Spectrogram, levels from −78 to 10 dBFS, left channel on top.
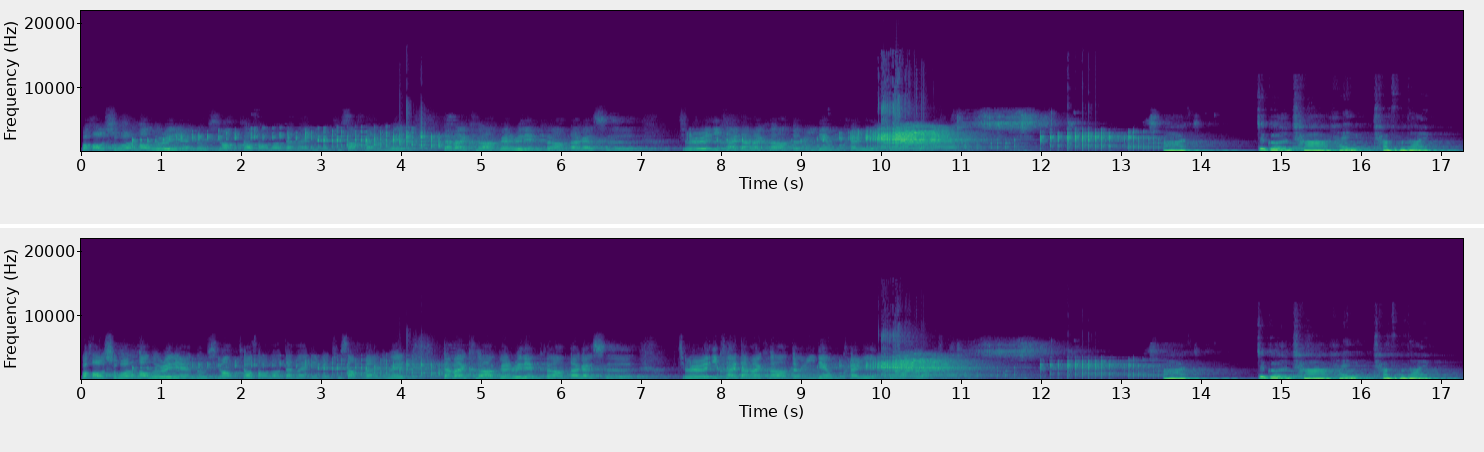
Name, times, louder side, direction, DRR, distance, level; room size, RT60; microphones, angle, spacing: voice 1, 0.0-10.9, right 2 dB, 70° right, 4 dB, 2.3 m, -32 dB
sound 1, 0.6-4.7 7.6-13.6, left 5 dB, 30° left, 1.8 m, -29 dB
voice 2, 13.5-13.9 14.7-16.8, equal, 10° left, 5 dB, 0.7 m, -21 dB
28.0 x 26.5 x 7.4 m, 2.7 s
head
